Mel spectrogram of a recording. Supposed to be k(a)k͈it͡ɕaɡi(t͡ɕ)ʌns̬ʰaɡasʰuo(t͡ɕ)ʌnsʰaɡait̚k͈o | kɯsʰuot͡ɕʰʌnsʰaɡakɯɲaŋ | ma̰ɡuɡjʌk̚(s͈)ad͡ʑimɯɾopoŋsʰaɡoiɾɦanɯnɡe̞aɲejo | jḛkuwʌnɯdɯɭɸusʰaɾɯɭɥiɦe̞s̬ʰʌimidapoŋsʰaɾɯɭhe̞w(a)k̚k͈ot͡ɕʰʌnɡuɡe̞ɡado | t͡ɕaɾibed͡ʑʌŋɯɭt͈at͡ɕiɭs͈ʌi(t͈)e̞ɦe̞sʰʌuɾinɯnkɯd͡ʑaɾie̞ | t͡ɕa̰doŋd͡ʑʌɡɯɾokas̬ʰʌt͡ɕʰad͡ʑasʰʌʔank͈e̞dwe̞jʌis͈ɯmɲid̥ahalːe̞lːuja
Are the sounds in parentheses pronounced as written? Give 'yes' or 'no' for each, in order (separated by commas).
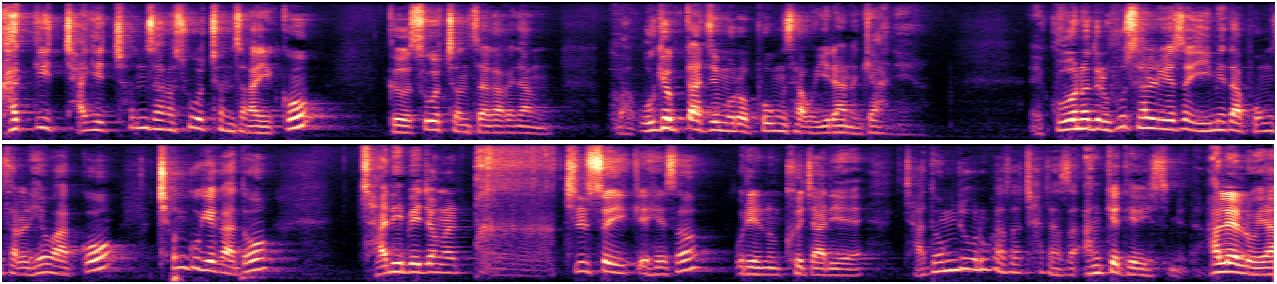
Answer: yes, no, no, no, yes, no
